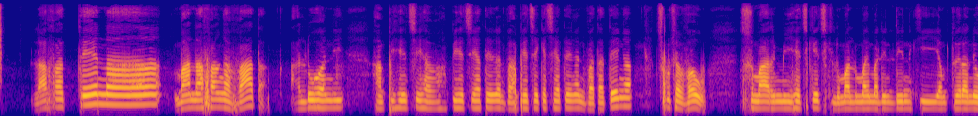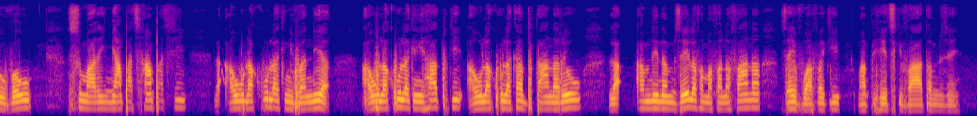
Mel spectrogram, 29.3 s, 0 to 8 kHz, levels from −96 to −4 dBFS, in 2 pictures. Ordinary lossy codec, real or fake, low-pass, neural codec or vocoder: MP3, 48 kbps; real; 7.2 kHz; none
